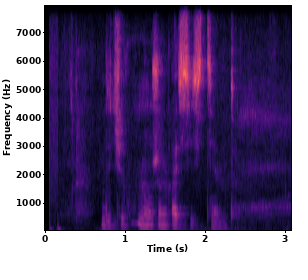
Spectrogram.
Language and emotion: Russian, neutral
